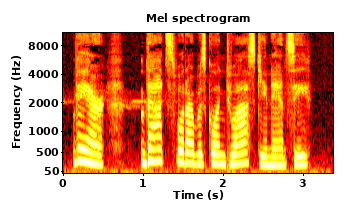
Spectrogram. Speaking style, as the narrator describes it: she sighed

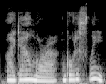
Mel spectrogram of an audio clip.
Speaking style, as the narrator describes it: Ma said gently

